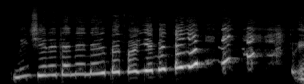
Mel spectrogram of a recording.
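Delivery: put-on bitchy tone, very high and very slow. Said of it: "put it in a little bitchy voice".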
